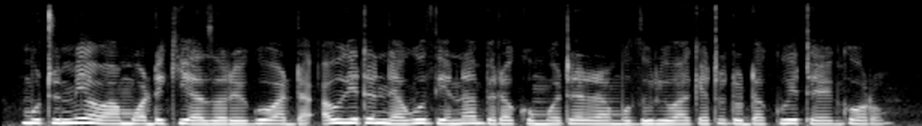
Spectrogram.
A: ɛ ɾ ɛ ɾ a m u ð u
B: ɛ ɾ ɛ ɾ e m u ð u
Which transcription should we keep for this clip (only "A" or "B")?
A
